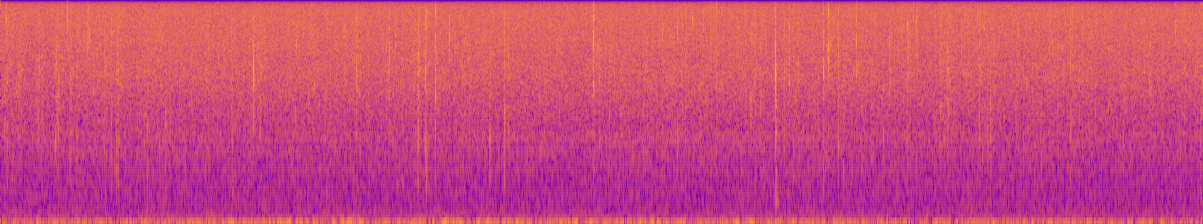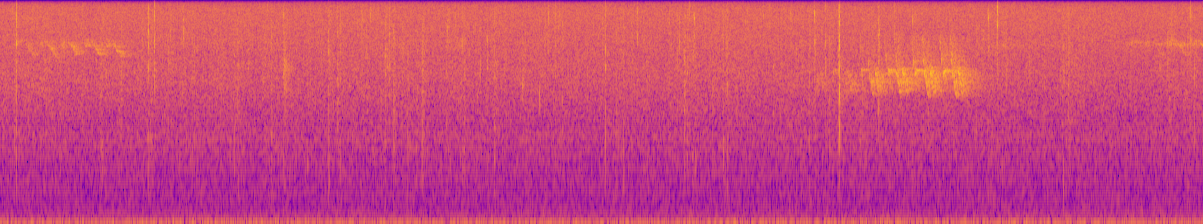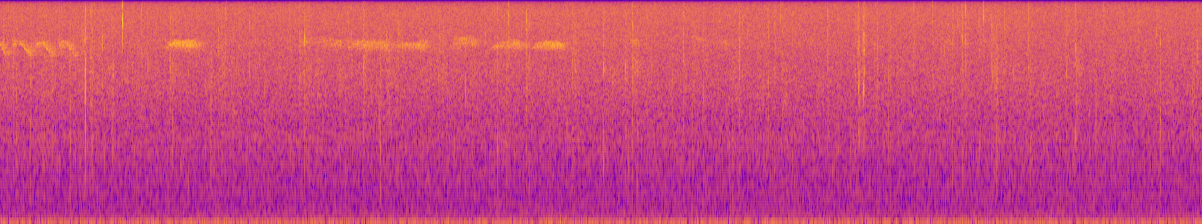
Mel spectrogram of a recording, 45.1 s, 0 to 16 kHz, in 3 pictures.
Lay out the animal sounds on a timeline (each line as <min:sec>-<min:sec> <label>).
0:15.2-0:16.7 Black-and-white Warbler (Mniotilta varia)
0:25.3-0:27.2 Ovenbird (Seiurus aurocapilla)
0:29.6-0:31.1 Black-and-white Warbler (Mniotilta varia)
0:32.1-0:32.8 Cedar Waxwing (Bombycilla cedrorum)
0:33.6-0:37.2 Cedar Waxwing (Bombycilla cedrorum)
